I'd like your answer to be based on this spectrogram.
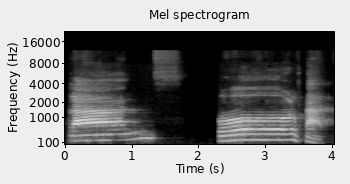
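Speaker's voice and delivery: Transportar stretched very slowly, syllable by syllable. Shown as a demonstration. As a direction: drag out Transportar to show its syllables. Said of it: "tenemos la palabra transportar". (pronunciación muy lenta, sílaba por sílaba)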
